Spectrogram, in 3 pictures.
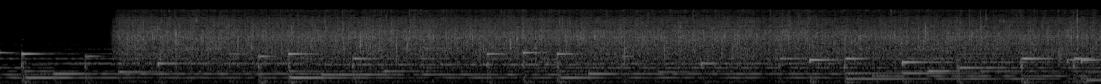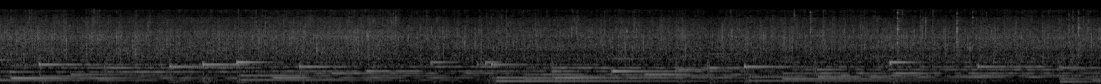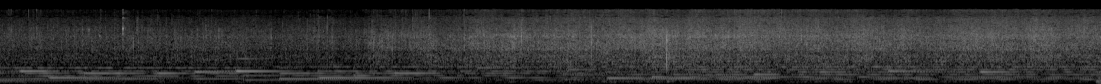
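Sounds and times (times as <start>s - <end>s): gentle background music: 0.0s - 33.0s
food sizzling in a pan: 1.1s - 33.0s.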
